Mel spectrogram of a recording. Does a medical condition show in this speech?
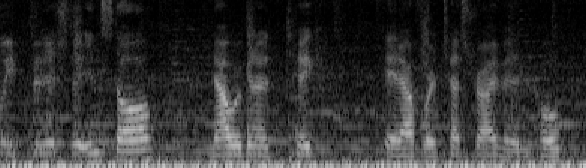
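No.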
